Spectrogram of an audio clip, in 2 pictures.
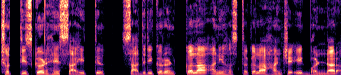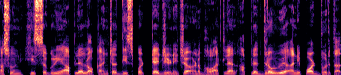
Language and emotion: Goan Konkani, neutral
